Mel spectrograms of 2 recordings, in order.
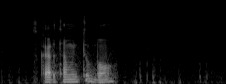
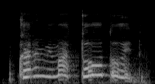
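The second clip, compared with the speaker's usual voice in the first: shocked yell. Real, not acted. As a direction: yell it in disbelief. Killed in game, yells.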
